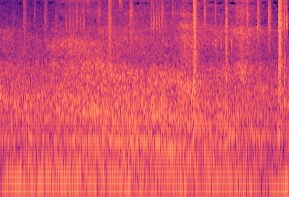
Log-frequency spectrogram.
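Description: Road noise from a car passing on the highway: a steady rush with a low rumble, with background music underneath.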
